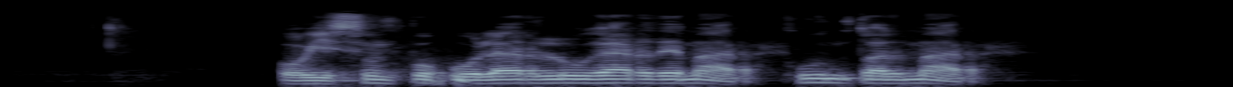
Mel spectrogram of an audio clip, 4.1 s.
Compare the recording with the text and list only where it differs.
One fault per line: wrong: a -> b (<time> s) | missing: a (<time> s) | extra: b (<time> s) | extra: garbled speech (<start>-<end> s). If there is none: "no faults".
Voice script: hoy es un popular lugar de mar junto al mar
no faults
